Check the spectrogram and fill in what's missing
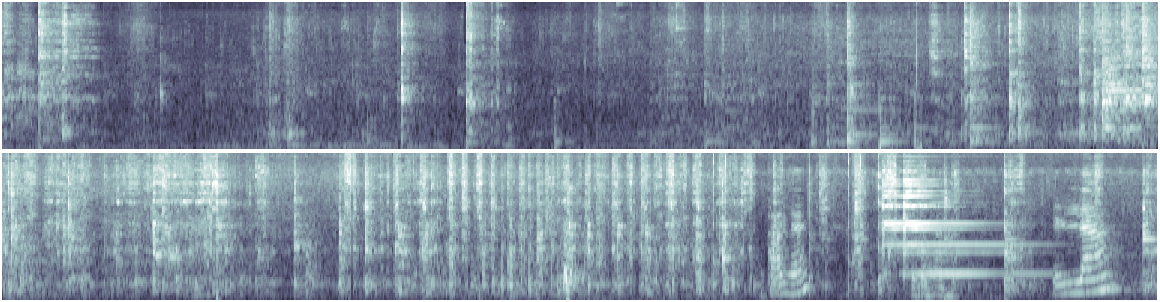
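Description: A spoon stirs grated coconut through thick sugar syrup in a metal pan while making coconut burfi. Scraping and clinks start quietly, then build into busy, sizzling stirring with sharp metallic taps near the end.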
